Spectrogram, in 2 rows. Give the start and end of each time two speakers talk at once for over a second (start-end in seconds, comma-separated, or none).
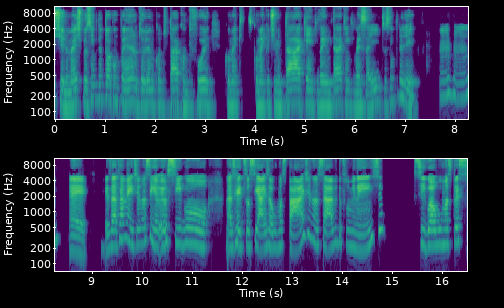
none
